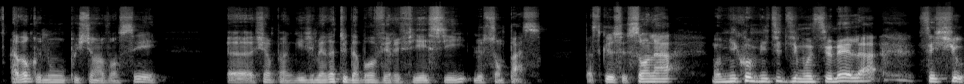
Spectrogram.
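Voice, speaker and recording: At a fairly slow pace, a man with a medium pitch speaks with long, frequent pauses. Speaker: spiritual teacher. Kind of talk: livestream teaching. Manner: loud; animated. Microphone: special microphone, sound confirmed good.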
